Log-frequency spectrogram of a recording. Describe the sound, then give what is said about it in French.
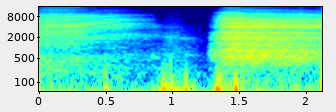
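Slow breaths during a guided relaxation exercise: one long airy inhale, a brief pause, then a long breathy exhale, soft and alone. “Nous inspirons et nous expirons cette douce chaleur dans toute notre tête.”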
